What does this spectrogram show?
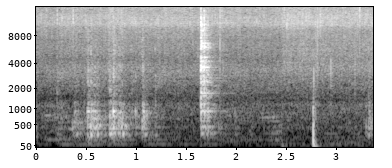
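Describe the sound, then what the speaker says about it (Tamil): Chilli masala powder sautéed in oil for a traditional lentil-dumpling kuzhambu, with stirring scrapes, a sharp spatula clack and a brief sizzle, heard close and fairly quiet. "நல்லா அந்த மசாலாவும் எண்ணெயில் போட்டு இப்படி எண்ணெய் பிடிக்கிற அளவுக்கு வதக்கிட்டோன்னா"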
